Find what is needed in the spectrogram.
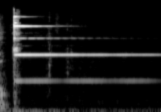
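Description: A single bell ding, struck once just after the start and ringing on in a long, slowly fading tone.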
